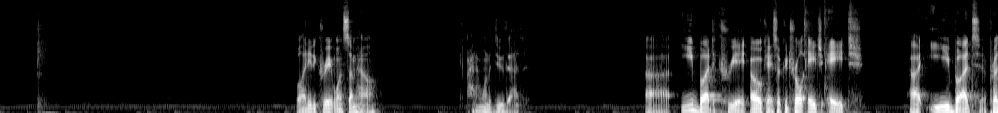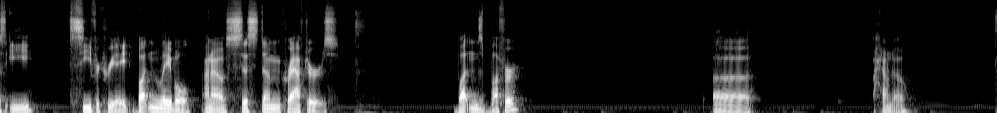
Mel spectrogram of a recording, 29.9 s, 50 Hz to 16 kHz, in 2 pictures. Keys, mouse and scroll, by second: 0.3 Escape, 0.6 j, 1.3 k, 3.9 middle click, 5.7 middle click, 14.7 e, 16.2 c, 18.2-20.4 typing, 28.2 BackSpace, 29.3 shift+h.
